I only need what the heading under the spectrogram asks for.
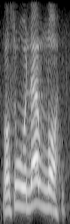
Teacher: لام رسولة هنا مرققة. وبعدها لام لفظ الجلالة مفخمة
